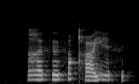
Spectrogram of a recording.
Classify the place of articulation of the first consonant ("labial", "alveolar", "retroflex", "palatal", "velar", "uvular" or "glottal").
uvular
